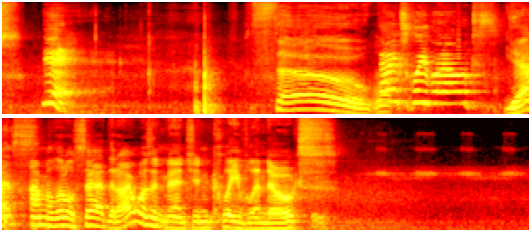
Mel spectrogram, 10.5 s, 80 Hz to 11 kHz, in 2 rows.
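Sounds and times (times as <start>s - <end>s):
speech: 0.4s - 0.8s, 2.8s - 8.6s
crickets chirping: 8.8s - 10.5s.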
